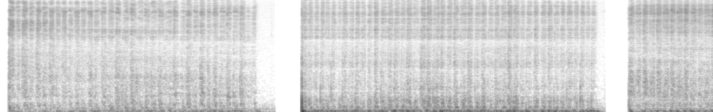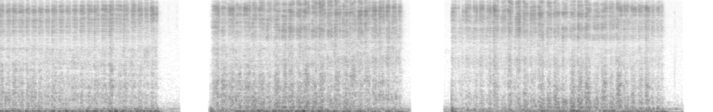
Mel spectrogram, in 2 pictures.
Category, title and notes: Sound effects > Objects / House appliances
Pencil scribbles/draws/writes/strokes fast for a long amount of time.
